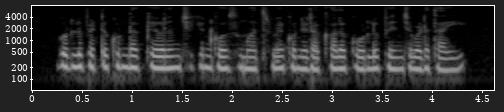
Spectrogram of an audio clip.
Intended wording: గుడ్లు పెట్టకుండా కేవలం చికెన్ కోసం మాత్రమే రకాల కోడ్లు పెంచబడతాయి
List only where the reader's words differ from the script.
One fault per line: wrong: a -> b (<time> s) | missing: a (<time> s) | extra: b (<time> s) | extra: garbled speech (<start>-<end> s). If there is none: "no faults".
extra: కొన్ని (2.6 s)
